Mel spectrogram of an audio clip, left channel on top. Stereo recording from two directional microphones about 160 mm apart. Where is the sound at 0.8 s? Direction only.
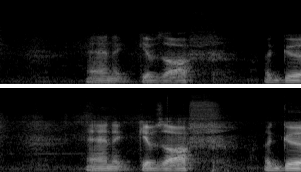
15° right (ahead or behind).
